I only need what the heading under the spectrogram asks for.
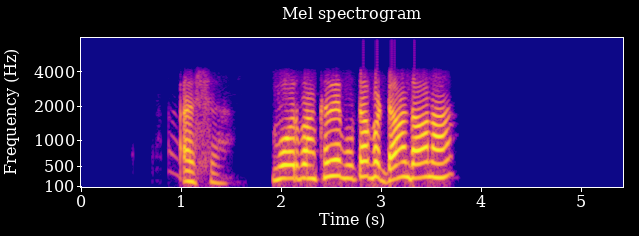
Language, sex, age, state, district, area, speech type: Dogri, female, 30-45, Jammu and Kashmir, Jammu, rural, conversation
